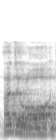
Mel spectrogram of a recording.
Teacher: جیم ساکن پہ قلقلہ اور را مد عوض بنے گی، 2 حرکات لمبا کریں گے، ملانا ہوگا تو اجراؤں ادغام ناقص کرنا پڑے گا۔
